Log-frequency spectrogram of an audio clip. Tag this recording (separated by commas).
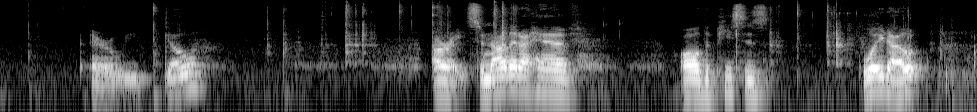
Speech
